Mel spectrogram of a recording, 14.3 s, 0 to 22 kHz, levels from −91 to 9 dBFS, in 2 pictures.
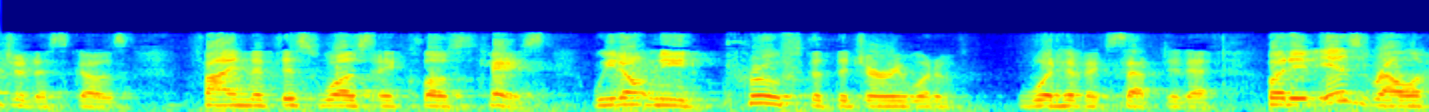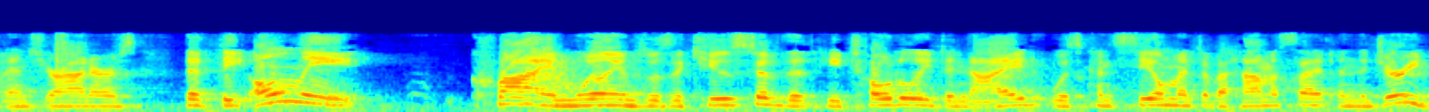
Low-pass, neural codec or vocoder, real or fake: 7.2 kHz; none; real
